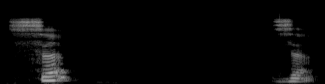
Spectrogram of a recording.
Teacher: Almost tongue goes nearer to alveolar, but it doesn't touch. Air escapes through a narrow passage.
